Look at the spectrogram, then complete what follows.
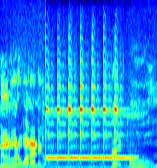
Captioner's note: bell ringing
